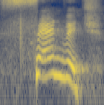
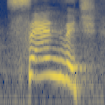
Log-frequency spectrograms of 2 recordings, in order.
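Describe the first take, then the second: Both takes have the same delivery.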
